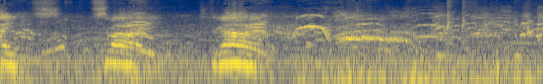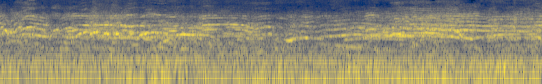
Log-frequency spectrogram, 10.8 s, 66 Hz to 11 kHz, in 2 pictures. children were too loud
2.4 10.8

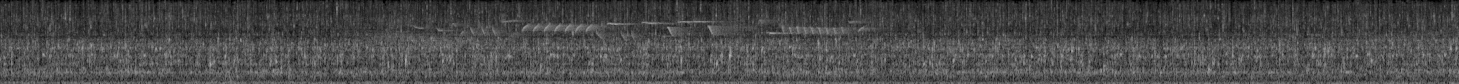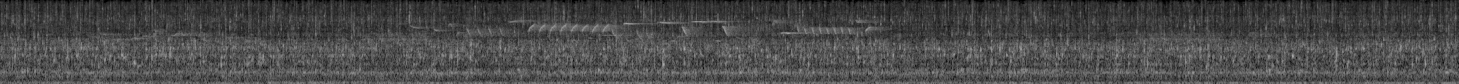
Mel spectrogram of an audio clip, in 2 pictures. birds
15.4 23.5

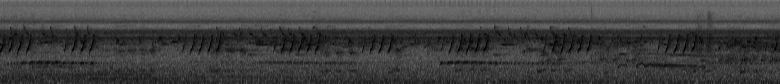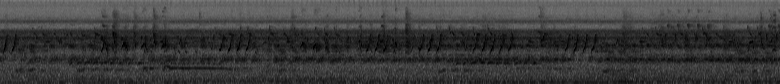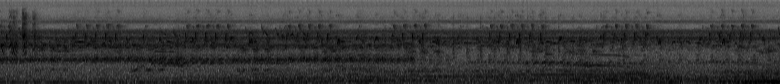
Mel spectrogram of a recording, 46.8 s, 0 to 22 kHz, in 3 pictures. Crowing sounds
40.9 46.8

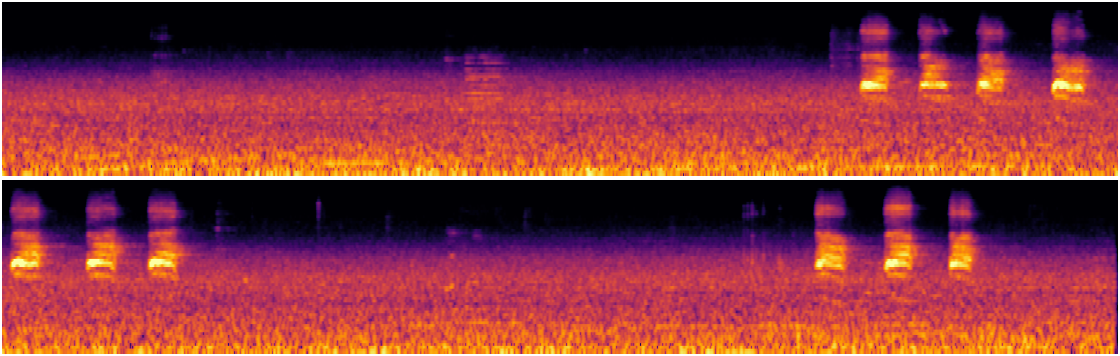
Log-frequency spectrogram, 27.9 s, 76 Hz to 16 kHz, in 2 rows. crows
1.9 2.2, 10.8 16.4, 24.2 26.3

